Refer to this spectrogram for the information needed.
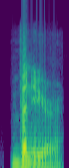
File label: "veneer", American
